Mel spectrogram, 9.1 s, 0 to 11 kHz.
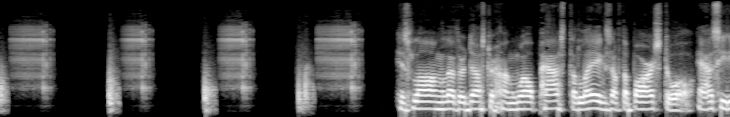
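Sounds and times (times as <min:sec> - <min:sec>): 
footsteps on creaking wooden floor: 0:00.0 - 0:00.7, 0:01.4 - 0:02.0, 0:02.6 - 0:03.2, 0:03.8 - 0:04.6
speech: 0:05.0 - 0:09.1.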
